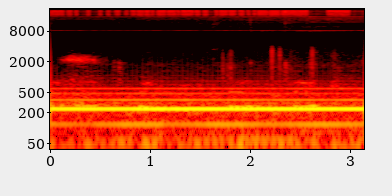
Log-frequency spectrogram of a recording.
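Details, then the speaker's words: AC/DC Pro pinball cannon motor, energized as soon as the machine is on: steady low hum near 220 Hz with no pitch change; the motor is trying to turn but stalled, and the cannon does not move. "as soon as i turn on the machine it's making some noise um okay give me one moment i'm going to investigate i'll be right back okay i found the issue the motor is trying to turn"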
